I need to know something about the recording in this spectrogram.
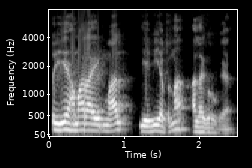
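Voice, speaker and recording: A man's voice: medium pitch, expressive, moderate pace, a little mellow, lo-fi sound. A man giving a hands-on demonstration, explaining step by step and repeating his points as he instructs. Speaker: video host, scrap recycler.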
